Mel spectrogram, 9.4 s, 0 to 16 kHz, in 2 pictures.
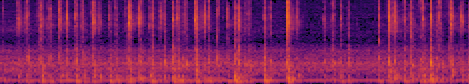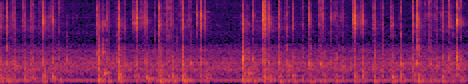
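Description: Fingertips of both hands type quickly on the backlit plastic keys of a small Alienware M11x2 (2011) laptop keyboard. The keys make a dense run of short, dry clicks and taps with bright edges and almost no ring, over a steady low hum. Brief lulls come near the middle and around seven seconds.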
